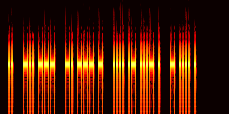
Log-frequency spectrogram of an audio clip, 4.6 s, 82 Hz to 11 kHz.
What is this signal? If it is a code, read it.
Morse code, heard as a keyed tone, about 37 wpm, 700 Hz. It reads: I DO NOT HAVE THE
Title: Sets of 5 Words 40wpm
